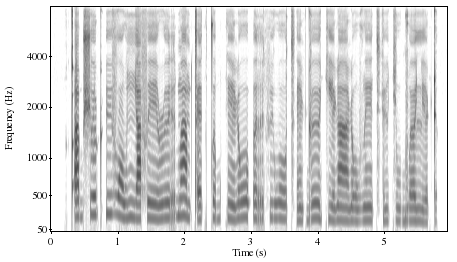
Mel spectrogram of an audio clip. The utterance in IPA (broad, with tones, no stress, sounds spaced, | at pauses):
qʼ ɛ˧ b ʃ øː˦˥ ʈ ʔ y˦˥ v ɔ˧˩˧ w ɲ a˩˧ f eː˨˩ ɹ ø˧ r b ãː˥˨ b tʼ ɛ˩˧ k t̪ ə˧˩˧ b k ẽ˧˩˧ ɳ oː˦˥ ʔ ə˧˩˧ r f y˧ w oː˩˧ t͡sʼ ẽ˨˩ ʈ ɖ øː˥˨ kʲ e˧˩˧ ɳ ãː˧ ɳ o˧˩˧ w ð ẽ˥˨ t͡sʼ y˧ c u˧ ɡ w œ˧ lʲ ə˩˧ ʈ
